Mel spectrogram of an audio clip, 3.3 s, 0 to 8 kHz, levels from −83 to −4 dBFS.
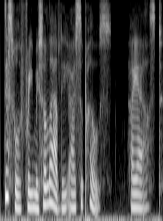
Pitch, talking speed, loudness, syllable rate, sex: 205 Hz, 165 wpm, -18 LUFS, 4.9 syllables/s, female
